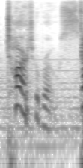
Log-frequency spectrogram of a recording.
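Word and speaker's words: Tartarus: And by the way, it's pronounced Tartaros.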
